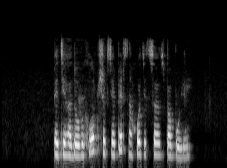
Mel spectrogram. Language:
Belarusian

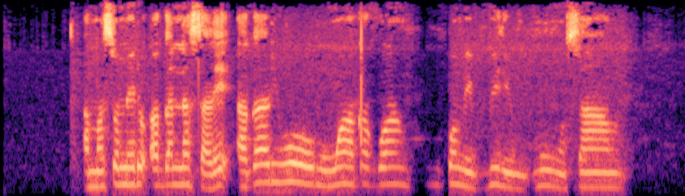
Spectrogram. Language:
Ganda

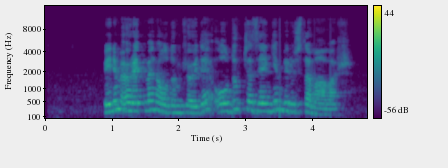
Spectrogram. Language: Turkish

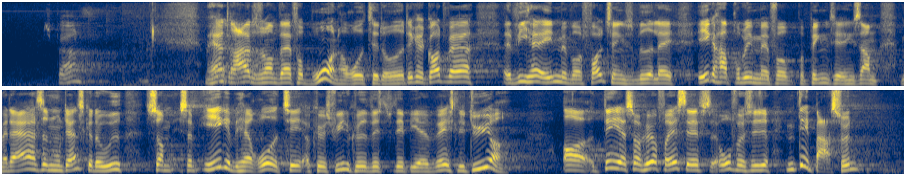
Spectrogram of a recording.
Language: Danish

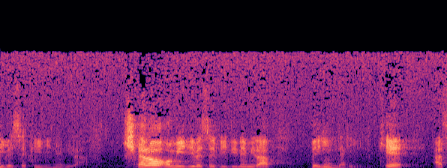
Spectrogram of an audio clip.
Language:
Persian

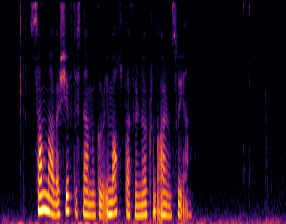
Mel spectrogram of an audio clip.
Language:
Faroese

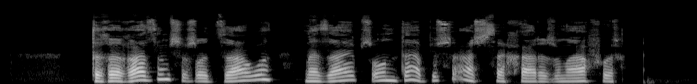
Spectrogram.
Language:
Kabardian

